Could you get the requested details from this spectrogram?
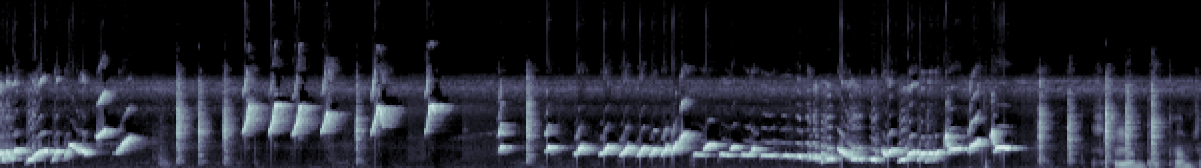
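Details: A Medan-type white-rumped shama in full gacor song: a rich, varied stream of whistles, rapid repeated high notes, sliding phrases and trills over twelve seconds, ending in a burst of clicking notes.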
